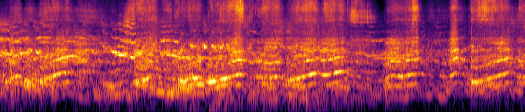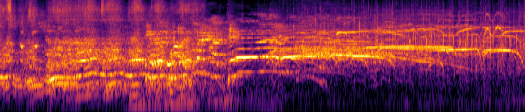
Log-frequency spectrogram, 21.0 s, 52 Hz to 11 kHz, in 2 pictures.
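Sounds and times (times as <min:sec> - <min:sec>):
car engine revving hard: 0:00.0 - 0:15.0
tyres skidding and squealing: 0:00.0 - 0:16.2.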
